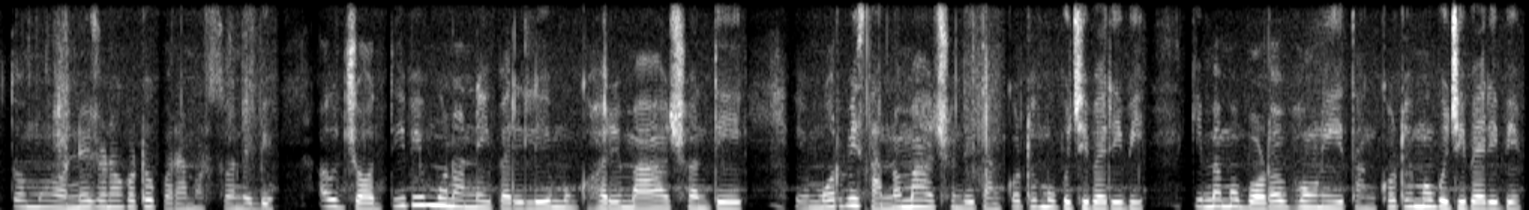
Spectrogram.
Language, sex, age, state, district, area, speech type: Odia, female, 18-30, Odisha, Jagatsinghpur, rural, spontaneous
